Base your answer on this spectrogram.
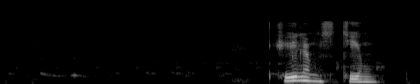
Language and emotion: Russian, neutral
